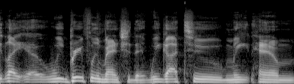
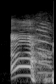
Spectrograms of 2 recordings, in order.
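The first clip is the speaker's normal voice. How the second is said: high laughing "Ah". Retold or imitated. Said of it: "you kinda like".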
